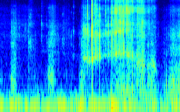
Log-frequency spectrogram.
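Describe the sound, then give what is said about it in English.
Crunching of Pringles potato crisps being chewed close to a microphone, with dense, crackly bites that grow louder and busier partway through. “Look at us. Eating Pringles on our podcast again.”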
